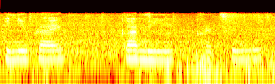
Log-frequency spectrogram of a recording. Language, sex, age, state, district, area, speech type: Bodo, female, 18-30, Assam, Kokrajhar, rural, spontaneous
